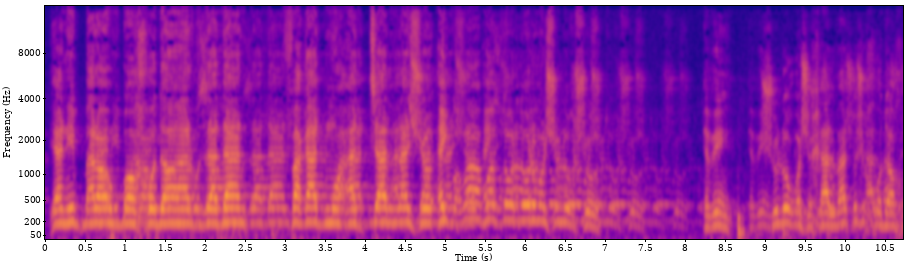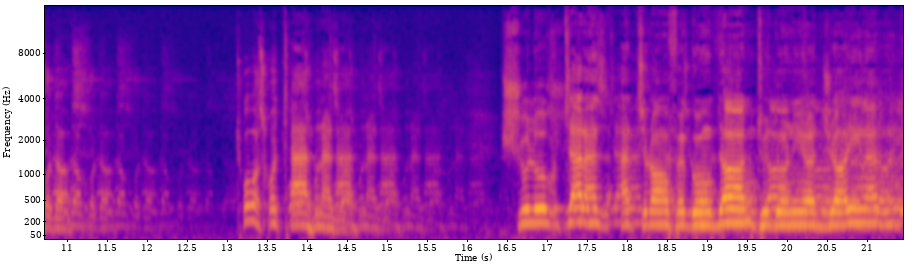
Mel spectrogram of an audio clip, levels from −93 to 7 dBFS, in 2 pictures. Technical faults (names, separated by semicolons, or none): none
